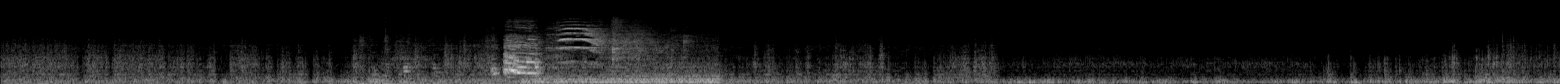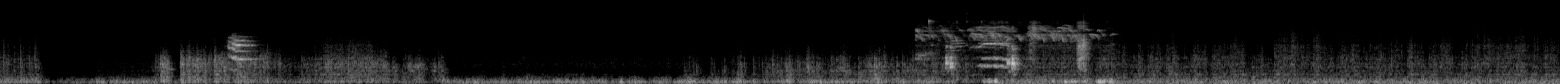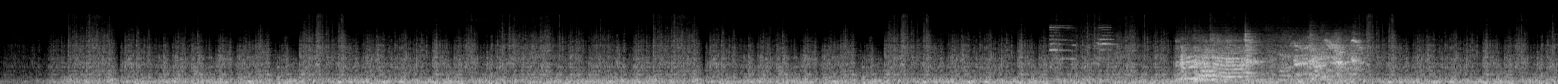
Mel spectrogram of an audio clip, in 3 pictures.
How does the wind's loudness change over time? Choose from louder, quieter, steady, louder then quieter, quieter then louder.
louder.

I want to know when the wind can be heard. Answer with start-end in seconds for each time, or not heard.
0.0-46.7.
